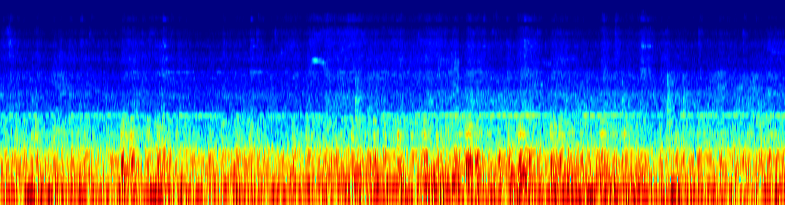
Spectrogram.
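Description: Gornergrat Bahn electric cogwheel train running: a steady low rumble with a faint, even whine above it.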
